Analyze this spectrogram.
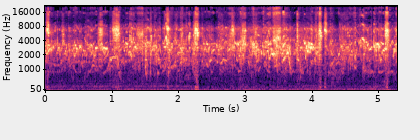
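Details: Several pet budgies sharing fruit give noisy, high chatter: quick squawks, squeals and chirps pile up, with a few sharp clicks scattered through.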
